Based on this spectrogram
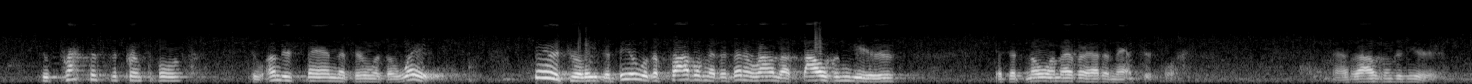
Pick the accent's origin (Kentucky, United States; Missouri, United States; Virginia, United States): Missouri, United States; also born or lived in Tennessee; I was raised in a little German town over in Missouri, St. Louis area. Born in Tennessee, and I was raised over in Missouri, spent a lot of time in the Middle West.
